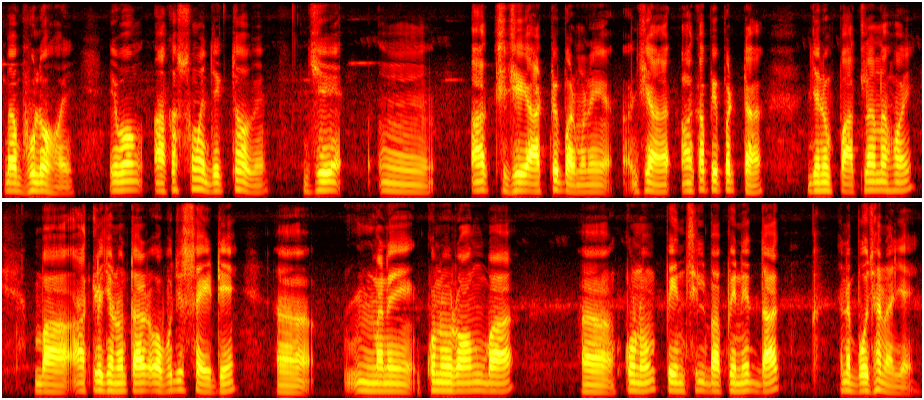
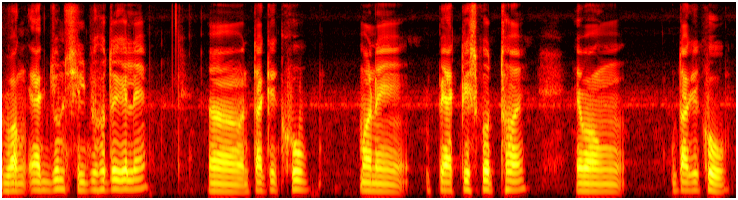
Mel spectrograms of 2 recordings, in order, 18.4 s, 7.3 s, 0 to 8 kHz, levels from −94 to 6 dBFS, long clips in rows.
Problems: constant background noise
